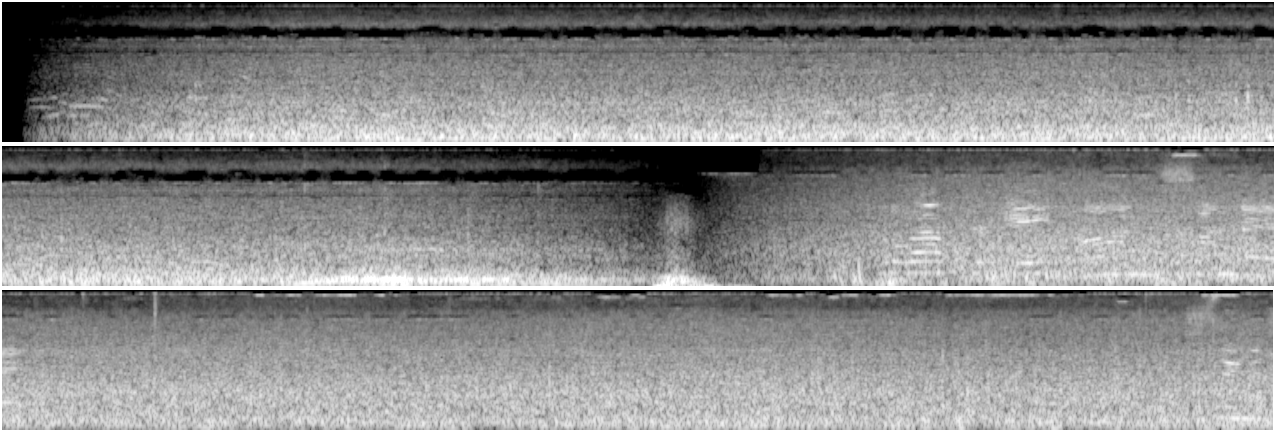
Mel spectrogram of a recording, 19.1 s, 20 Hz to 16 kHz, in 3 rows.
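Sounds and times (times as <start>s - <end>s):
floodwater rushing: 0.2s - 19.0s
low hum: 7.9s - 10.2s.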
